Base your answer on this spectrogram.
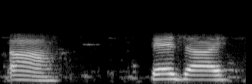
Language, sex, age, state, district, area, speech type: Goan Konkani, female, 30-45, Goa, Murmgao, rural, conversation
